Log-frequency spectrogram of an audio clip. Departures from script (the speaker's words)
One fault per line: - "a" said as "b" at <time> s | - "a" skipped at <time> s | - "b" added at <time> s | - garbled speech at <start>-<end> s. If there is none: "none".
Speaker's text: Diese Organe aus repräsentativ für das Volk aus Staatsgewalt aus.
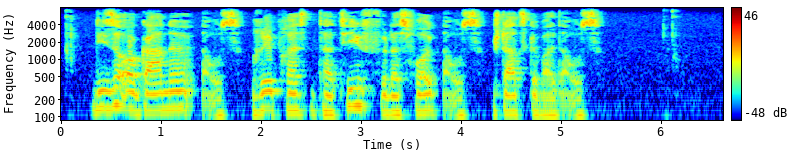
none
